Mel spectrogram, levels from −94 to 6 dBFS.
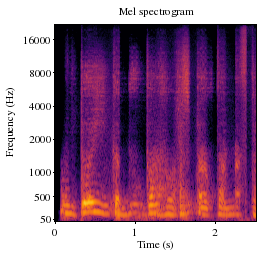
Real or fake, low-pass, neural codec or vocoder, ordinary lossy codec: fake; none; codec, 44.1 kHz, 0.9 kbps, DAC; none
